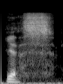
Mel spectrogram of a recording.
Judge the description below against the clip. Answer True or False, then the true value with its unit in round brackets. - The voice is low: True (110 Hz)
